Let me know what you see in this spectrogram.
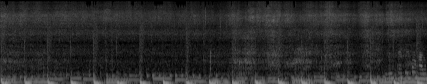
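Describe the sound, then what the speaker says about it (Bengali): Milk is poured into a hot wok to start a coconut filling for a Bengali beetroot pitha, giving a steady sizzle and hiss with scraping under loud rhythmic background music. "প্রথমে আমি দুধটা দিয়ে দেবো।"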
